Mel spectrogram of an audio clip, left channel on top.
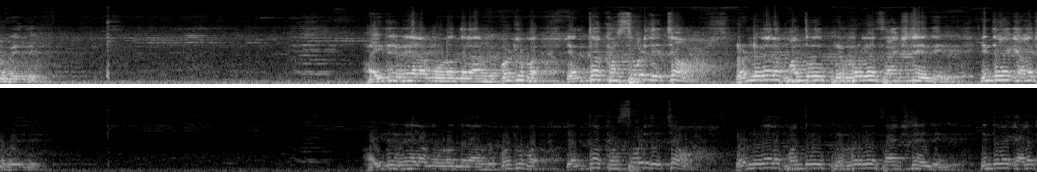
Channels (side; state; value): right; quieter; 19.9 dB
